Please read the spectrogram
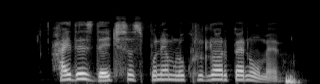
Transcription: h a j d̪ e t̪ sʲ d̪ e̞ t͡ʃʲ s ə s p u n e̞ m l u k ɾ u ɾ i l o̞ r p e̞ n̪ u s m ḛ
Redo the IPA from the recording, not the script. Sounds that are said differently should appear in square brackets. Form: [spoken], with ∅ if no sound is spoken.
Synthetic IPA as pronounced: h a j d̪ e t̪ sʲ d̪ e̞ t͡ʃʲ s ə s p u n e̞ m l u k ɾ u ɾ i l o̞ r p e̞ n̪ u [∅] m ḛ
